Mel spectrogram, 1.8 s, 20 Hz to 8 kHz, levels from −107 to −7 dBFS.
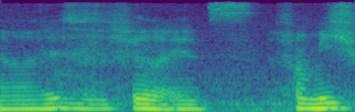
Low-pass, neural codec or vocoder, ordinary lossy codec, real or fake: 7.2 kHz; none; none; real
